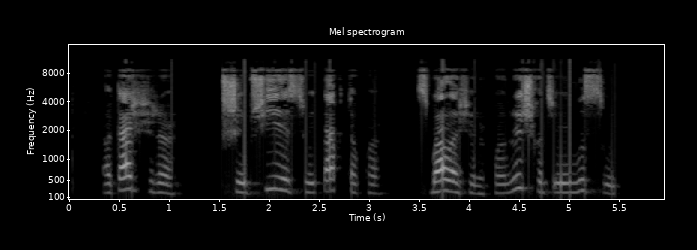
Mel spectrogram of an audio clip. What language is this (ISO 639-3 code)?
abk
